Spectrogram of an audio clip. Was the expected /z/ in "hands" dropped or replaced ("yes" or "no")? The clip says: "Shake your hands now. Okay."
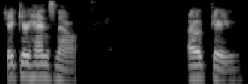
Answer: no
